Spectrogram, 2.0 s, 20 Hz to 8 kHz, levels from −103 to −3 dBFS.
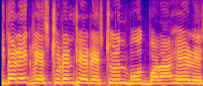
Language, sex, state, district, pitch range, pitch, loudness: Hindi, female, Bihar, Lakhisarai, 320-365 Hz, 340 Hz, -12 LUFS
